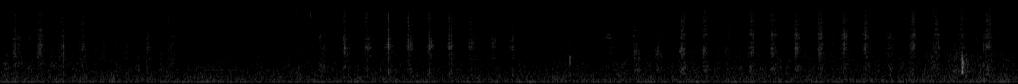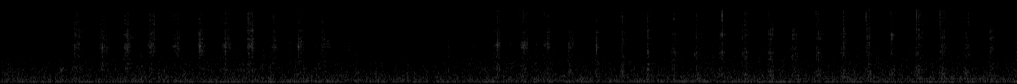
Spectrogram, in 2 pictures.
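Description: Garlic clove rubbed on a small fine hand grater: faint runs of quick scraping strokes, several a second, broken by short pauses.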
